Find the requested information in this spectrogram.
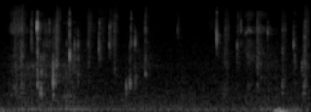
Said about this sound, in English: Mukbang. It's a mukbang.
